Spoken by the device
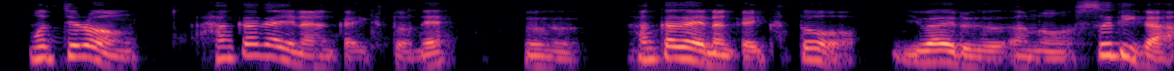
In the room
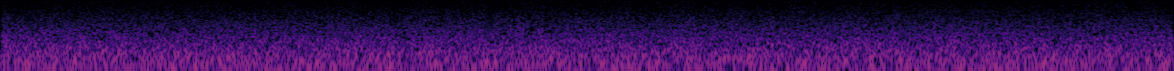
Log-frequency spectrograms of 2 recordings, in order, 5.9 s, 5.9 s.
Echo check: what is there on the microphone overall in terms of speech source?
neither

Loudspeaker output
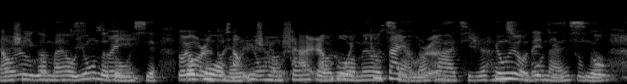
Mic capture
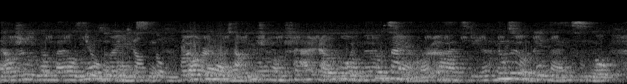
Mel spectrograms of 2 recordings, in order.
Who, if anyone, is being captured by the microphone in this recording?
both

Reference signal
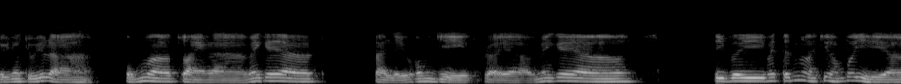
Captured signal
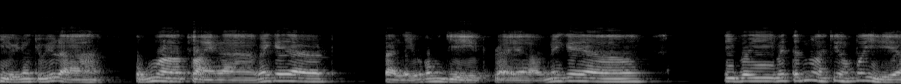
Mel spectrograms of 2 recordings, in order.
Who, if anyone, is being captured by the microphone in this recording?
echo only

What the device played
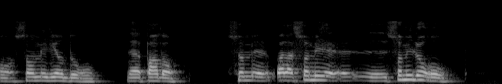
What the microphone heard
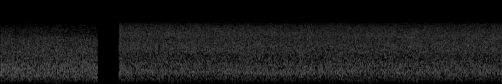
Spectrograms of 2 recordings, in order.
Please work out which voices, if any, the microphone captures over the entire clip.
neither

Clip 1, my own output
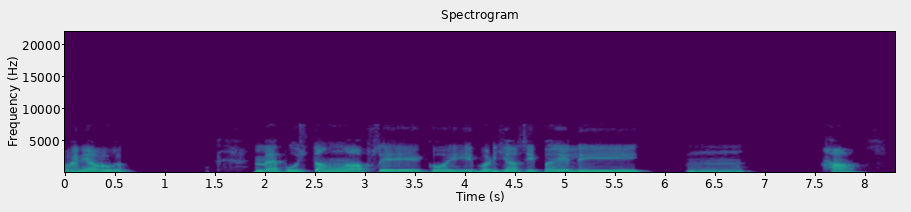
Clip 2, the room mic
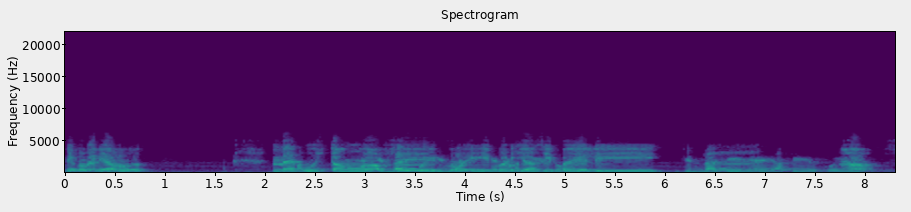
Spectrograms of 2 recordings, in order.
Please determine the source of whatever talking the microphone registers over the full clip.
both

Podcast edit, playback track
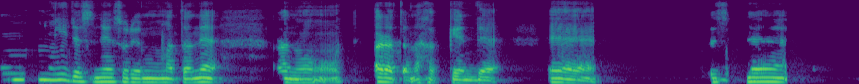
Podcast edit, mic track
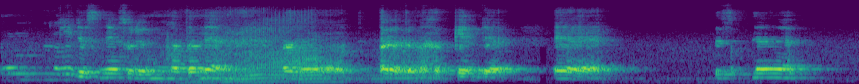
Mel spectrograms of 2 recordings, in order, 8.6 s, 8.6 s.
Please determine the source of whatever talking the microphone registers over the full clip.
echo only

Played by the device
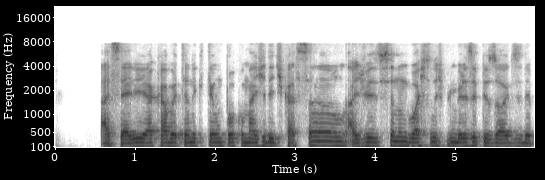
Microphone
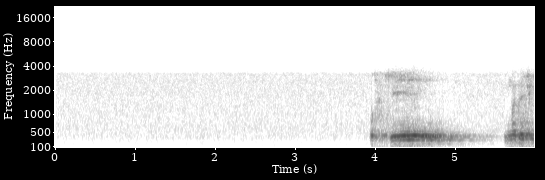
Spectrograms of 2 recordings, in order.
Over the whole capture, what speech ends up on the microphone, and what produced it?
user only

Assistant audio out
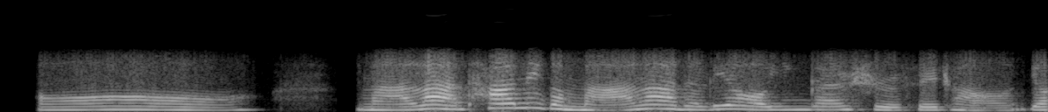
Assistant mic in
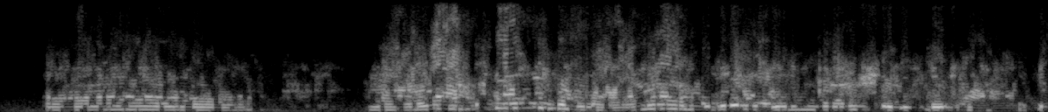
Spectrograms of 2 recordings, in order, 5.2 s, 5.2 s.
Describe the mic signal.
echo only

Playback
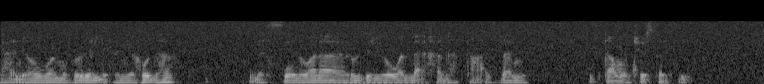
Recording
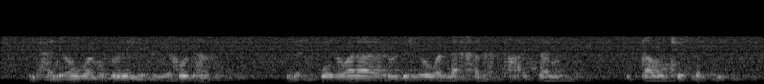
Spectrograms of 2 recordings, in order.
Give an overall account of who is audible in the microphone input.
echo only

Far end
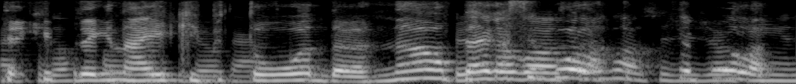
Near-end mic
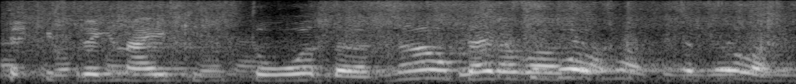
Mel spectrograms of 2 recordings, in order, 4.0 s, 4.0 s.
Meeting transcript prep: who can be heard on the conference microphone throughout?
echo only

